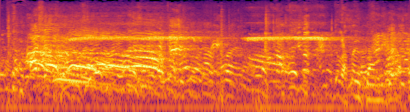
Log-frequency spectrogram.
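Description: A referee's whistle blows in long blasts.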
